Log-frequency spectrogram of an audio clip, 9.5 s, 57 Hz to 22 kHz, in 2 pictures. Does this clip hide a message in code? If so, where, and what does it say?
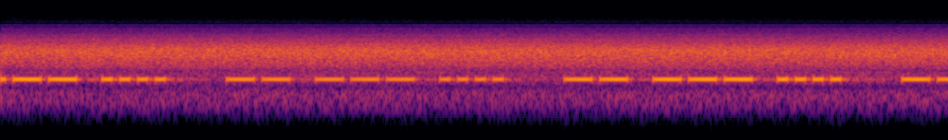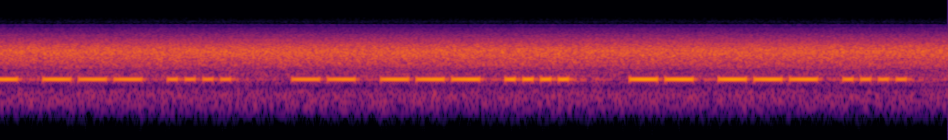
Yes: Morse code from 0.0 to 9.3 s, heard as a keyed tone, machine-sent, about 27 wpm, 760 Hz, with radio static and room echo. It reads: … MOH MOH MOH MOH MOH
